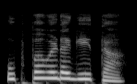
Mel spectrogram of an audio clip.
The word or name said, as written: ಉಪ್ಪವಡಗೀತ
